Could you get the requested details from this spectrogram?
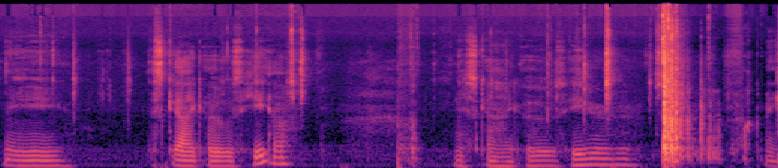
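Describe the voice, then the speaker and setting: A man who sounds under the weather, giving a casual, halting, offhand hands-on toy review and talking through each step. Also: low-pitched, heavy background noise. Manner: offhand, halting, mildly sweary.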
